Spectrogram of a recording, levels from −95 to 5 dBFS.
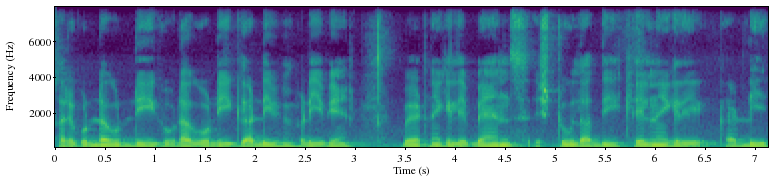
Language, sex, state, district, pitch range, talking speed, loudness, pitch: Hindi, male, Rajasthan, Bikaner, 95-100 Hz, 175 wpm, -17 LUFS, 100 Hz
